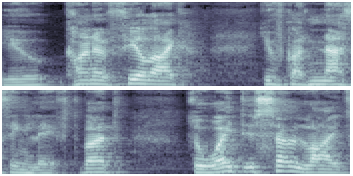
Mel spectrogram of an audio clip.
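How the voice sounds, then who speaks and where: A man's somewhat breathy voice at a medium pitch and moderate pace, with audible room echo. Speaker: fitness vlogger. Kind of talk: casual vlog talk. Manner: halting.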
